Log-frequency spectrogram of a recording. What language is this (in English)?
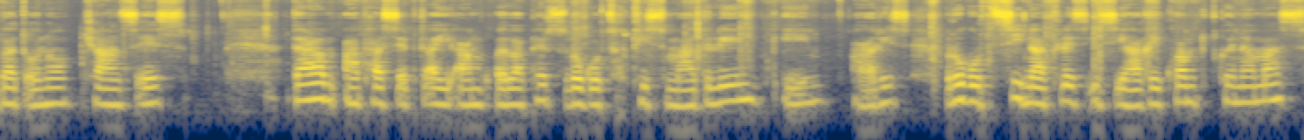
Romanian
